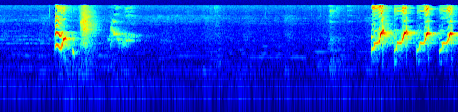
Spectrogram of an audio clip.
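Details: A male cockatiel whistles to himself at his reflection on the back of a laptop, giving bright, harmonic whistled phrases with a short rapid run of repeated notes.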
